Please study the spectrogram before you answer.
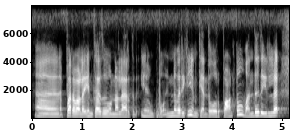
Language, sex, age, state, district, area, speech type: Tamil, female, 45-60, Tamil Nadu, Dharmapuri, rural, spontaneous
